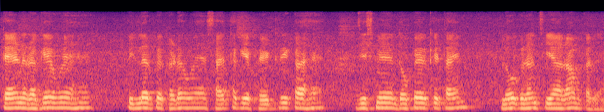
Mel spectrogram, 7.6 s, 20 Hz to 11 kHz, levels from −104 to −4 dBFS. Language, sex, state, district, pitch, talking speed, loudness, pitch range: Hindi, male, Rajasthan, Bikaner, 145 Hz, 205 wpm, -17 LUFS, 135-150 Hz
